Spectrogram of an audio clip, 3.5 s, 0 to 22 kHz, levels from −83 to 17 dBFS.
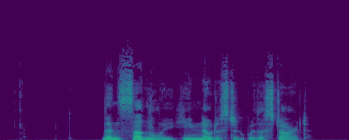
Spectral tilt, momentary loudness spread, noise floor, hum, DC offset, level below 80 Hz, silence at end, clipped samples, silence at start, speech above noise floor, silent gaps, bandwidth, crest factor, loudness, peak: -5 dB/octave; 10 LU; -73 dBFS; none; under 0.1%; -54 dBFS; 0.5 s; under 0.1%; 1.05 s; 44 dB; none; 14 kHz; 24 dB; -30 LUFS; -8 dBFS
